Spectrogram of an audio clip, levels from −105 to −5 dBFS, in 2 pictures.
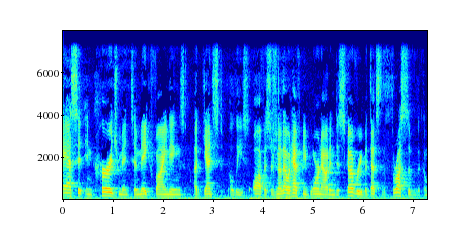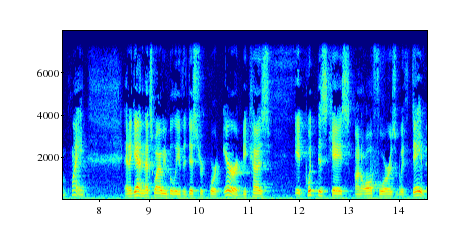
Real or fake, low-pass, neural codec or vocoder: real; 7.2 kHz; none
